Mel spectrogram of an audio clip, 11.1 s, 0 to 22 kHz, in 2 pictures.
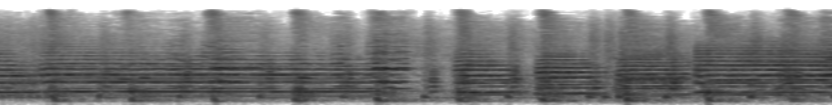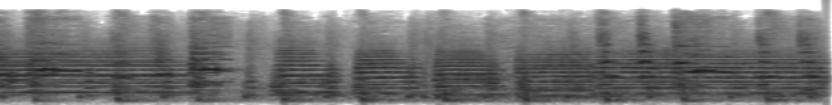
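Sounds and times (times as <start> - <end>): brass: 0.0 - 11.0
flutes and clarinets: 0.0 - 11.0
wind band playing: 0.0 - 11.0.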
